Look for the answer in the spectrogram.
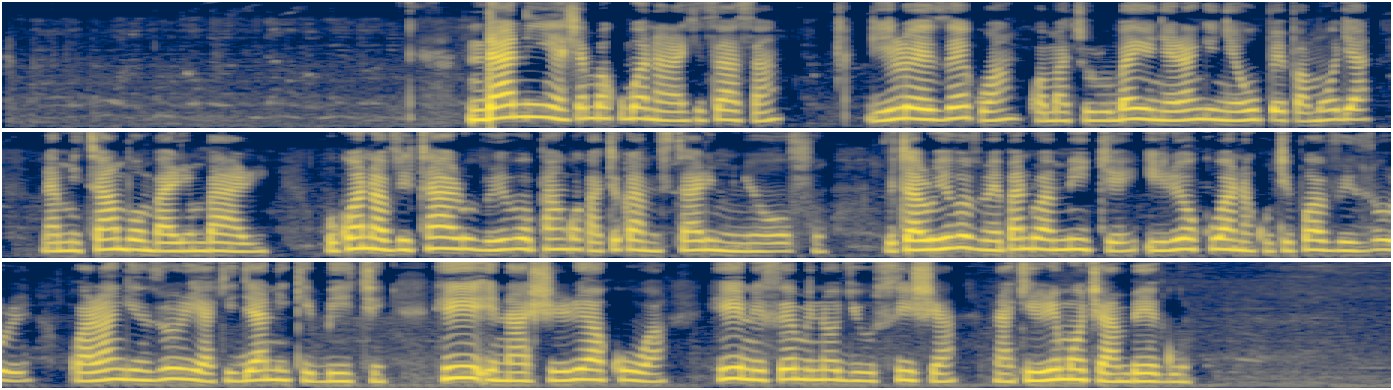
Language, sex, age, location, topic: Swahili, male, 25-35, Dar es Salaam, agriculture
